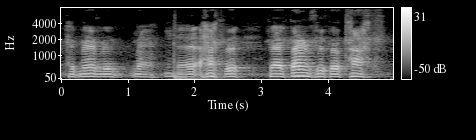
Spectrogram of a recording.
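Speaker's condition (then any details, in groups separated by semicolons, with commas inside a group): Dystonia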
